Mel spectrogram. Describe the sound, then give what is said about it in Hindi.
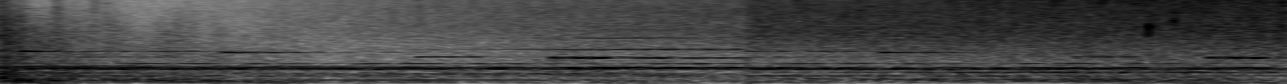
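Steady, continuous rain pours down with a dense hiss and patter, while a low rumble of thunder rolls underneath; it has been raining since morning and the soil is completely soaked. No one speaks. “और सुबह से बारिश होने के कारण मिट्टी पूरी तरह से गीली हो गई थी चलने में भी बहुत परेशानी हो रही थी”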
